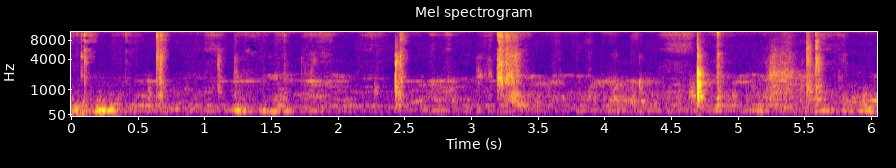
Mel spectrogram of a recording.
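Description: Near silence broken by a few scattered light clicks and taps of small parts being handled at a workbench; the sharpest click comes about three-quarters of the way in.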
